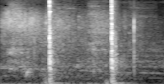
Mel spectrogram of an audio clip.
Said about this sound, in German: Über einen Feldweg gelangt er zum Schlosstor. Der Reiter steigt ab und klopft an.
